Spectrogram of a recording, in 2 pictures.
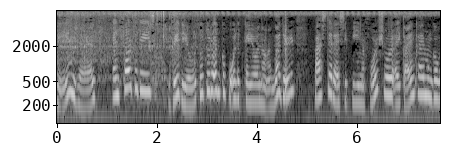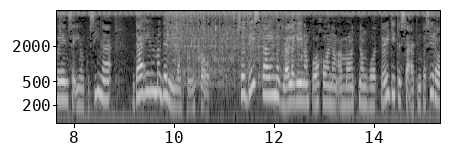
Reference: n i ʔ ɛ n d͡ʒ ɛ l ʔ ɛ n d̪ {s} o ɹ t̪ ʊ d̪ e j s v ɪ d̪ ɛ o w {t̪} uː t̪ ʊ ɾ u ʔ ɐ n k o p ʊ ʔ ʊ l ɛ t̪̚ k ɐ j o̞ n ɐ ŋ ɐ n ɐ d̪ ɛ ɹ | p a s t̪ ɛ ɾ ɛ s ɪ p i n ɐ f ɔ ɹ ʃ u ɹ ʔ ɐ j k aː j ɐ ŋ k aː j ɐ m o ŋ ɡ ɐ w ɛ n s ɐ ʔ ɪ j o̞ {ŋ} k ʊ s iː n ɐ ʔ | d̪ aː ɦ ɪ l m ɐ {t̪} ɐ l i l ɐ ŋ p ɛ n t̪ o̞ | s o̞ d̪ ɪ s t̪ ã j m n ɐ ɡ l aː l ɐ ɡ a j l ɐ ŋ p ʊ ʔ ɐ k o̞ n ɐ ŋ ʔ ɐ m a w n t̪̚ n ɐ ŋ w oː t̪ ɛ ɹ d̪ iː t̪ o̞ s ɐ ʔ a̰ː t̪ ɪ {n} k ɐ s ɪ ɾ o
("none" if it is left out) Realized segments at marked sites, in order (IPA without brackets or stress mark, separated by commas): f, t̪, ŋ, d̪, ŋ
